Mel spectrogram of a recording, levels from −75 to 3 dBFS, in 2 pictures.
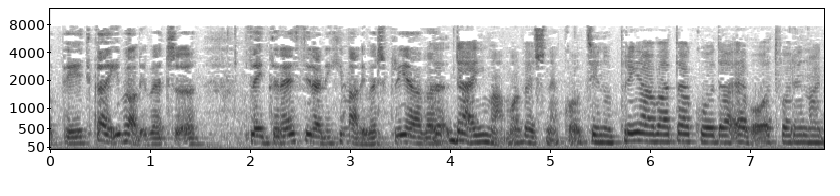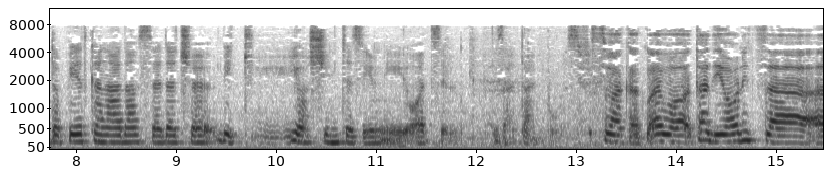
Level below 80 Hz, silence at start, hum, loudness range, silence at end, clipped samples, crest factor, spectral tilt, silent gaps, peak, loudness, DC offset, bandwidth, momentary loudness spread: -44 dBFS; 0 s; none; 3 LU; 0 s; under 0.1%; 12 dB; -4.5 dB/octave; none; -2 dBFS; -16 LUFS; 3%; 8 kHz; 10 LU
